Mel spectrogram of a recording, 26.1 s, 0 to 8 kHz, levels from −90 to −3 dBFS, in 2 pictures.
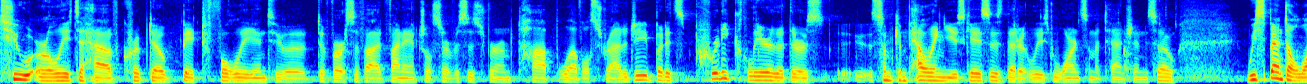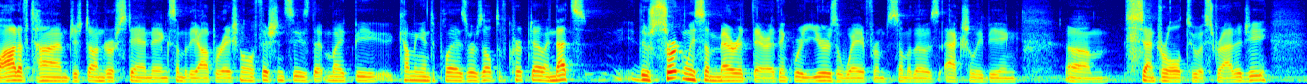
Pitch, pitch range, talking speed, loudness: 130 Hz, 120-145 Hz, 185 wpm, -27 LUFS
